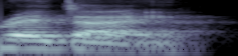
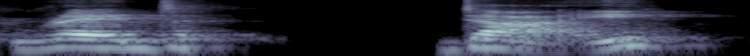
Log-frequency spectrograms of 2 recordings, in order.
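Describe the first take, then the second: First: The words run together with no gap. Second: A short gap separates 'red' and 'dye'. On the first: The speaker calls it wrong. "when I speak quickly, I usually forget to do that delay" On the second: The speaker calls it right. "I've got to make a short pause here between this sound"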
